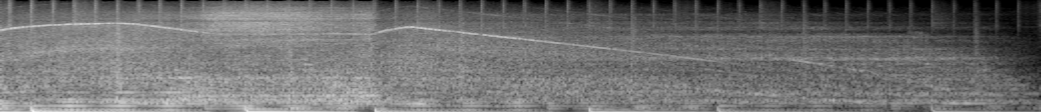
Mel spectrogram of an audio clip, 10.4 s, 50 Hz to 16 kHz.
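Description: Bosch GCO 220 cutoff saw's electric motor running at full speed with a high whine, dipping in pitch with a hiss for about a second in the first half, picking up again, then switched off and spinning down with a long, steadily falling whine.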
